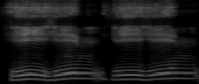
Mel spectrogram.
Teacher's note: semuanya huruf ha yang ada di pangkal tenggorokan bukan di tengah tenggorokan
